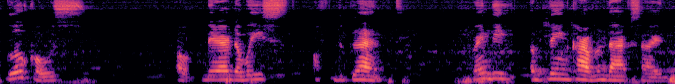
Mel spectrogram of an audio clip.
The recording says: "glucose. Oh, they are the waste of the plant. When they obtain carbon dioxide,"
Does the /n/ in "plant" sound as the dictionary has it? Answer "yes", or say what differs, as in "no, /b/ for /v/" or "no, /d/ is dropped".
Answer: yes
